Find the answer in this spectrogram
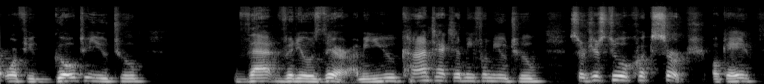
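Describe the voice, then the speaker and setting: On a live stream, an immigration lawyer reads out viewers' questions and responds in a frank, casual manner, frequently adding "okay?" at the end. He has a fairly high pitch and a darkish tone.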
